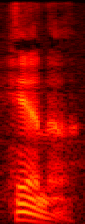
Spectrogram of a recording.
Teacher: Emphasis on the first, Hannah.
